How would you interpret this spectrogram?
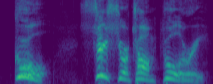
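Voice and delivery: high, loud, indignant tone.

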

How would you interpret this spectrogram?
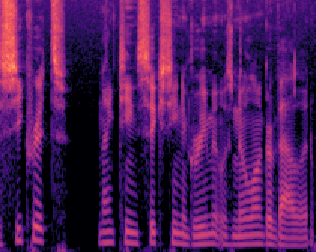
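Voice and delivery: normal talking voice

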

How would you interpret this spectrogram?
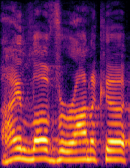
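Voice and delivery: high-pitched, screamed-out words. Recounting a movie scene to listeners, Ron Burgundy screaming impression. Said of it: "is screaming out".

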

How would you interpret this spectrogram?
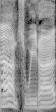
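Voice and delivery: very loud, booming call at full volume. Imitating a cartoon character in conversation: Fred Flintstone voice. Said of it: "Is that how he talks?".

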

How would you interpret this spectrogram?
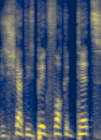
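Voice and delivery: clumsy, bad, put-on Italian accent. Retelling what a guy said while trying to talk italian, bad attempt at italian accent. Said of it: "He was like trying to talk Italian".

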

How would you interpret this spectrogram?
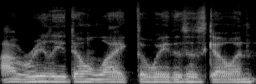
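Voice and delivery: hushed whisper. During a tabletop game, a character leans in to a companion, whispering. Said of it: "just kind of whisper".

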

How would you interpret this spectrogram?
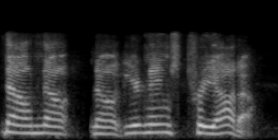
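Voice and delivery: ordinary talk

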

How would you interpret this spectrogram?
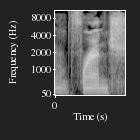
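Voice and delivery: mock dismissive tone. Acting out someone asked what language they took in school: imitating an eye-roll answer. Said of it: "with an eye roll".

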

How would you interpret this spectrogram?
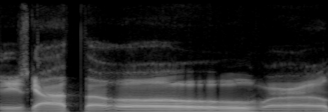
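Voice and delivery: dark, deep, very slow demonic voice. Retelling how a child spoke on a wrestling show: imitating a deep, dark, demonic voice. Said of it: "this deep, dark, demonic voice".

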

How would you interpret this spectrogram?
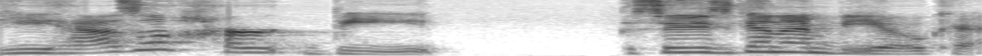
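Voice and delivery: ordinary delivery

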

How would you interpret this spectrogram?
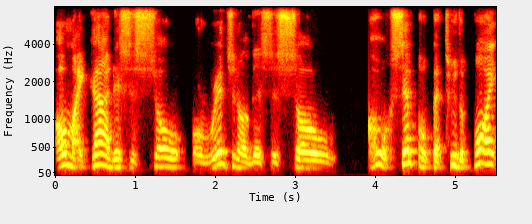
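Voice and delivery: put-on very thick, slow, heavy Italian accent. Retelling what a man said after doing a triple take, very heavy, thick italian accent. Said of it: "in a very heavy, thick Italian accent".

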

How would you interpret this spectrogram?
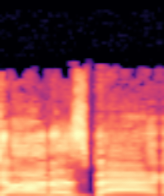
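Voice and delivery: put-on bright, cheerful, very high-pitched holler. Retelling how their dad wheeled their mom in and called out; imitating a cheerful holler. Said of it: "hollered, "Donna's back," in a cheerful voice".

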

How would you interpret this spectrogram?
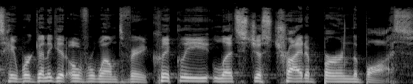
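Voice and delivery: ordinary delivery

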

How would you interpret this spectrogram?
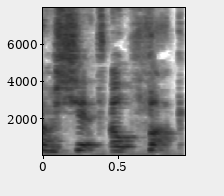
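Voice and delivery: startled, caught off guard, flustered cursing. A character, caught off guard while putting a room back in order, swears: flustered swearing. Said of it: "it's just so flustered out of nowhere".

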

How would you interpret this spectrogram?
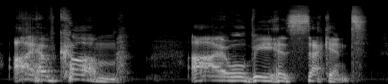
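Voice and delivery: slow, proclaiming delivery. Walking into a camp in character and announcing oneself: shouting in Orc. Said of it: "shouts in Orc".

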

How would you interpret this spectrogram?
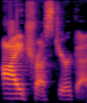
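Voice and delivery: heavy stress placed on the word I. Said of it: "not just trust your gut".

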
